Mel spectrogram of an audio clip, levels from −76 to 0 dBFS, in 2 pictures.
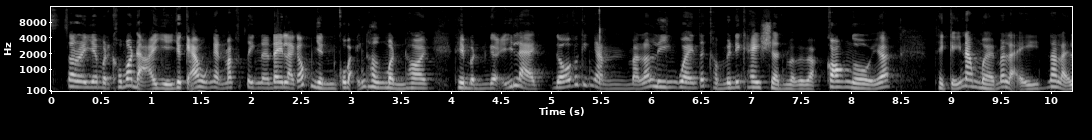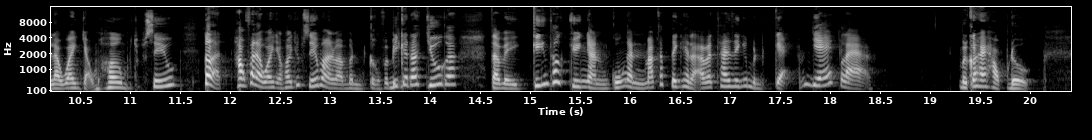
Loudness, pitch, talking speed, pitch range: -21 LUFS, 235 Hz, 285 wpm, 205-300 Hz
